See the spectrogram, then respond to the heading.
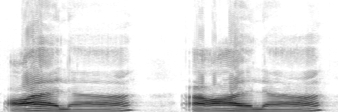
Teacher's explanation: वरबतना आला, आइन हरूफ हल्की है, हलक से अदा होगा। लाम के ऊपर खड़ी ज़बर है, खड़ी ज़बर को एक अलिफ के बराबर खींच कर पढ़ते हैं।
